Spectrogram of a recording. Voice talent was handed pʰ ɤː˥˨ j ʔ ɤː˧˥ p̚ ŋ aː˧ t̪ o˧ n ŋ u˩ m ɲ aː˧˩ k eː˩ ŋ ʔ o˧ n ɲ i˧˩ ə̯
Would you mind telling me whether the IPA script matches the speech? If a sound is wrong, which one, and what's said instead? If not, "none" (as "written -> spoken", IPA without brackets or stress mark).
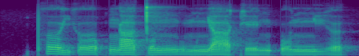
none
